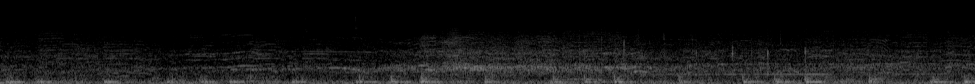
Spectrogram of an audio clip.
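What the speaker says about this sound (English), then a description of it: "There is a massive crowd here for both sides." A massive crowd of Blue Star fans fills a football stadium during a Dialog Champions League match against Defenders FC, a dense, steady roar with scattered shouts and claps, heard from a distance under faint commentary.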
